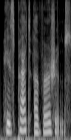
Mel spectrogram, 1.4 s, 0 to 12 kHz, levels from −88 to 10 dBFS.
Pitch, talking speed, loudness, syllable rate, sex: 215 Hz, 125 wpm, -19 LUFS, 4.0 syllables/s, female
